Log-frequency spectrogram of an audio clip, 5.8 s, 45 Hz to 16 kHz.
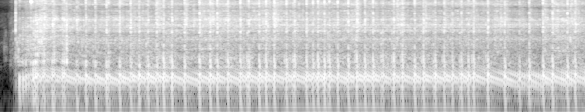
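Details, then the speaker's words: Homelite 240 chainsaw, long unrun and possibly too much oil in the gas, won't run without choke: steady fast, slightly blubbery, uneven note, burning rich; owner also suspects an air leak. "also it might have might be having some air yeah that getting air issues we took the we took the cover off already and it looks like it's burning a little rich"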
